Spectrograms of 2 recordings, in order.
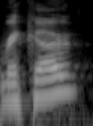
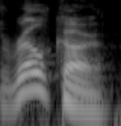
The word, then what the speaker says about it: Rilco: That's not Rico. That's Rilco. It's Rilco. I'm so sorry, mate. How are you? I'm probably saying your name wrong still, anyway. But it's not Rico.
